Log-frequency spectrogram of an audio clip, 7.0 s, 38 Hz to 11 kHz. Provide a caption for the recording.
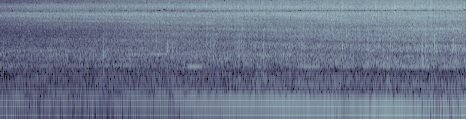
S04=08 Car-arrive
Car arriving sound, modified.
arrive, car, stopping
